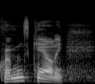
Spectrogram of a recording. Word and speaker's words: Perquimans: Did I pronounce that right? – Yes. – Perquimans County.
